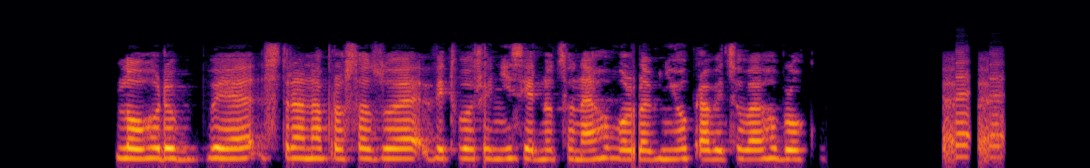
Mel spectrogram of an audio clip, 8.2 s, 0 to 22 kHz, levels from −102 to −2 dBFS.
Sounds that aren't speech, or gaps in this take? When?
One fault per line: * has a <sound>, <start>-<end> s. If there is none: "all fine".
* has a laugh, 7.1-7.5 s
